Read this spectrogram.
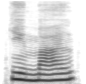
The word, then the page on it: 隐瞒: yǐn mán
